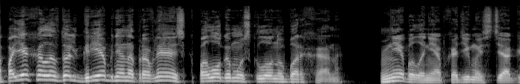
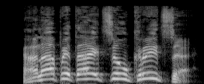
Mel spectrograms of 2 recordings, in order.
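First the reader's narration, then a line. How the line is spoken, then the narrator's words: Father's shout. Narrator (Russian): крикнул отец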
